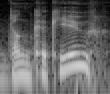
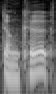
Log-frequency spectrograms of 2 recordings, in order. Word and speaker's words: Dunkerque: suppose you could say the Dunkerque, because yes, that is how you pronounce it. If you want it pronounced Dunkirk, then you shouldn't spell it Dunkerque, should you, France?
